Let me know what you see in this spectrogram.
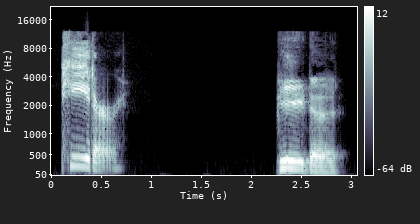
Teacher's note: I'm using what we call a flap T. It sounds like a D.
